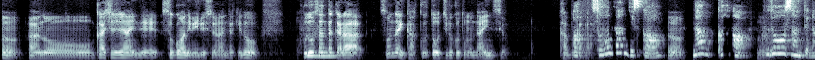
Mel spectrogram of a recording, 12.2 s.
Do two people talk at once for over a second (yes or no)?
no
